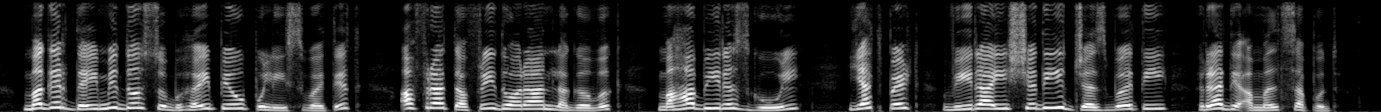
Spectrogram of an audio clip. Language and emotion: Kashmiri, neutral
